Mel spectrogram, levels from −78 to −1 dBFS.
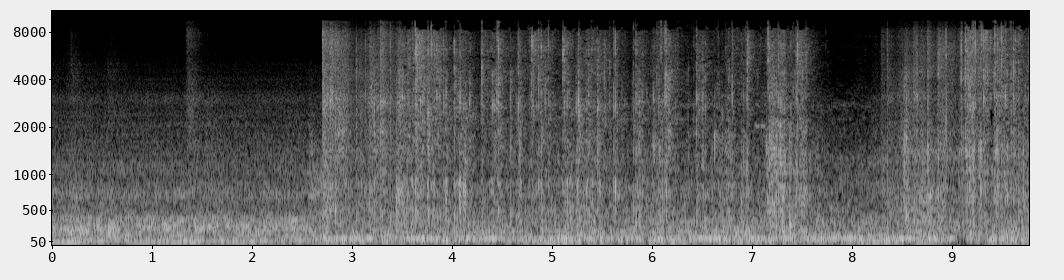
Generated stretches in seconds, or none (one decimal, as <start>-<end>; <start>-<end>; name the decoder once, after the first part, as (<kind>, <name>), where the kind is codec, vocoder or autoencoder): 0.0-3.5 (autoencoder, DAC-VAE); 8.2-9.1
